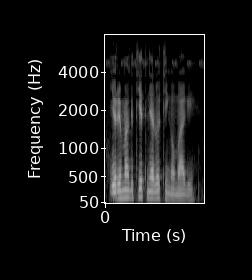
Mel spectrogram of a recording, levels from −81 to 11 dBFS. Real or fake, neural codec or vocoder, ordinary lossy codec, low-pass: real; none; none; 7.2 kHz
